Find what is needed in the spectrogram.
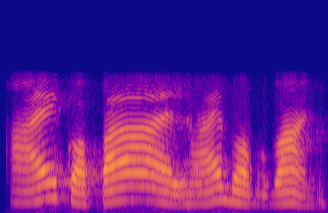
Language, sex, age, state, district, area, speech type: Bengali, female, 30-45, West Bengal, Hooghly, urban, conversation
